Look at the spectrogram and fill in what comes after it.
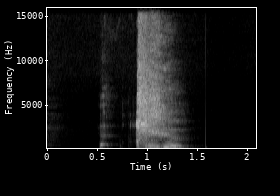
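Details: A male gives a short catch of breath, then one sharp, explosive burst of air; a single sneeze.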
